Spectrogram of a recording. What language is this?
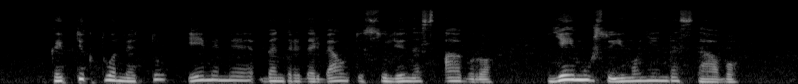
Lithuanian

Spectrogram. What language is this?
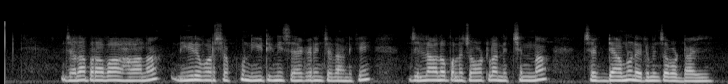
Telugu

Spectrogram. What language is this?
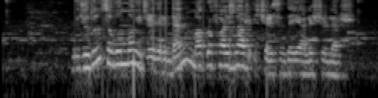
Turkish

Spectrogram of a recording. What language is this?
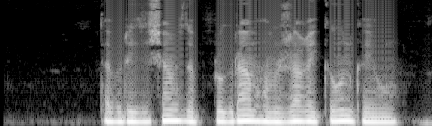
Pashto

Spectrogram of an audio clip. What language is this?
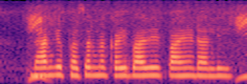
Bhojpuri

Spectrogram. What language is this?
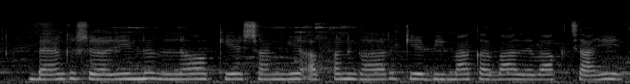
Maithili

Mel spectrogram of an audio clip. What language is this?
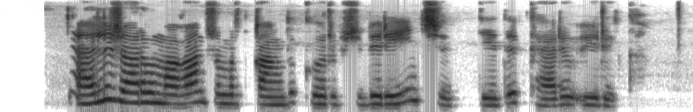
Kazakh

